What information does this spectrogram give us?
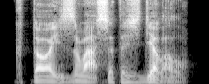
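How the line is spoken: Growl. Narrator (Russian): зарычал он

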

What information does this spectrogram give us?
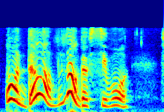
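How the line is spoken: Happy exclamation. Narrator (Russian): счастливо воскликнула Поллианна

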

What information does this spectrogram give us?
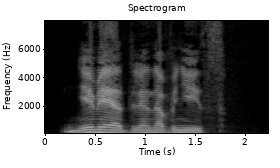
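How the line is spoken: Growling, recovering himself. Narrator (Russian): прорычал он, приходя в себя

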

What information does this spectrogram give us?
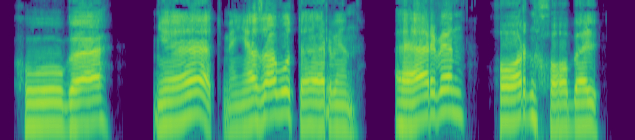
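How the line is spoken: Booming male voice. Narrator (Russian): прогудел мужчина

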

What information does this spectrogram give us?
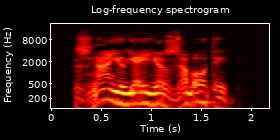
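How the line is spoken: Growling dog. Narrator (Russian): прорычал пес Тило

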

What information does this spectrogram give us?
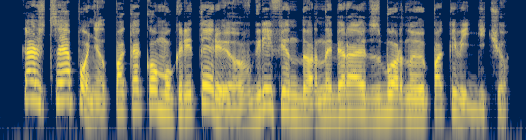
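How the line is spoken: Loud declaration. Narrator (Russian): громко заявил Малфой

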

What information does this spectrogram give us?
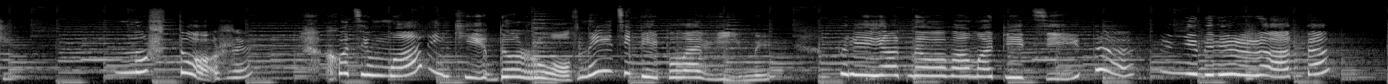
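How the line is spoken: Laughing. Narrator (Russian): Засмеялась лисица

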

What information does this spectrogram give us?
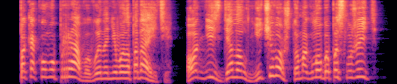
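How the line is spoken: Shrieking in unison. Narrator (Russian): Гермиона, Парвати и Лаванда дружно завизжали

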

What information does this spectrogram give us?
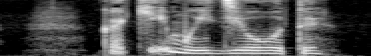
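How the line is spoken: Sad. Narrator (Russian): печально сказал Антоха

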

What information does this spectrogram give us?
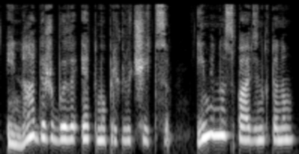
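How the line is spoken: Sighing. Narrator (Russian): вздохнула Джуди

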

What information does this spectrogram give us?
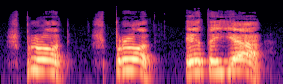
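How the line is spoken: Shouted. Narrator (Russian): закричала

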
